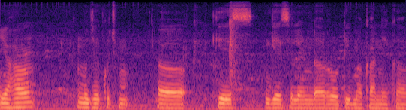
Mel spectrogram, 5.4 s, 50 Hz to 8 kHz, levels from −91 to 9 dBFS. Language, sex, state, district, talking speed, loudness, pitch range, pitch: Hindi, male, Madhya Pradesh, Dhar, 110 wpm, -17 LUFS, 90-115 Hz, 110 Hz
